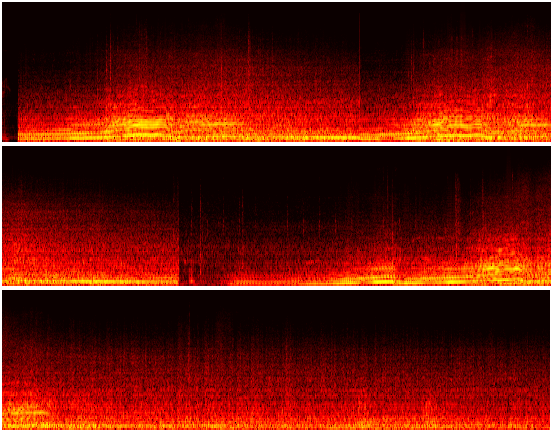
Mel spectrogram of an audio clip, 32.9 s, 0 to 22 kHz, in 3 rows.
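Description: Turbocharged 2.0-litre four-cylinder engine of a tuned BMW G20 330i, heard from inside the cabin, accelerating in several pulls. The engine note climbs and then drops back at each upshift of the automatic gearbox, with a short break about halfway through.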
